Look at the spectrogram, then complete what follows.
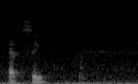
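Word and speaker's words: /etc: machine are primarily stored under the DTC directory and that's pronounced etsy so this will have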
